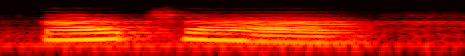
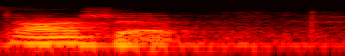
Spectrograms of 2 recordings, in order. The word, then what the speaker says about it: Tasha: know my name like that's not even how you say my name my name is pronounced tasha so one day when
